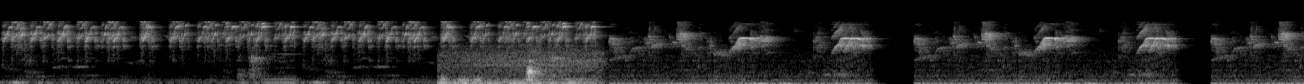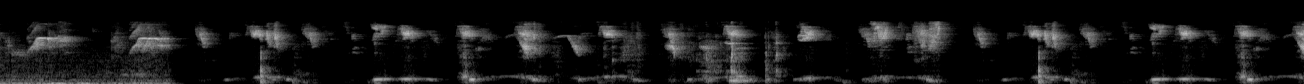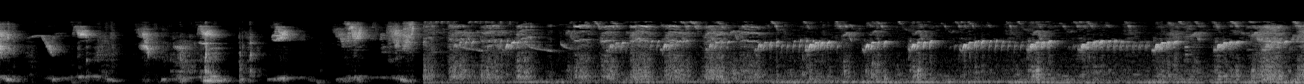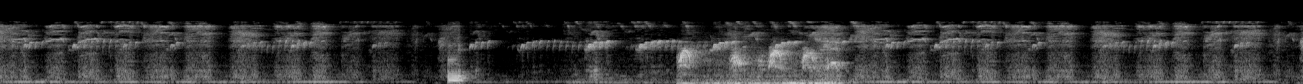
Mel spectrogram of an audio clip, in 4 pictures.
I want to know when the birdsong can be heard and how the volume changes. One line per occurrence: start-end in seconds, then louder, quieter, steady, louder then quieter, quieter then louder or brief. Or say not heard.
0.0-52.1 steady.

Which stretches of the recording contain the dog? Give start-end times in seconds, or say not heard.
4.3-6.0, 45.9-47.5.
